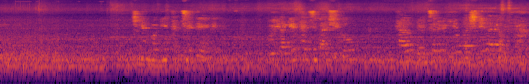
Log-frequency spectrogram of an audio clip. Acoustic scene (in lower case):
subway train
